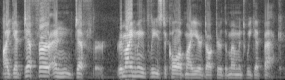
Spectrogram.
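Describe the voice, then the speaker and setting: A man voicing an eccentric, excitable factory owner in a storybook, breezy, theatrical and grandly polite. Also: medium pitch, normal speed, natural voice. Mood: breezy, courteous.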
